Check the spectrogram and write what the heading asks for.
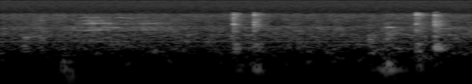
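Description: Near silence: room tone, with two faint, quick clicks close together about a second in.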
